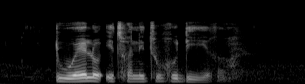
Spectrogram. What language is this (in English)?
Tswana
